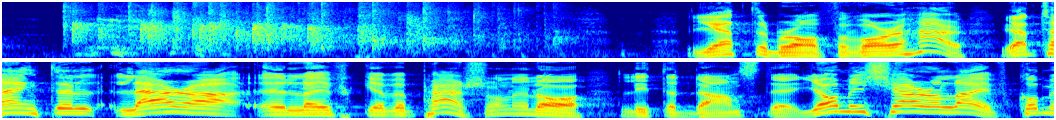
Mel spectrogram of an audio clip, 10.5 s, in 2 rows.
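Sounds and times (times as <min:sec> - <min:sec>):
applause: 0:00.2 - 0:03.0
speech: 0:03.4 - 0:10.5.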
